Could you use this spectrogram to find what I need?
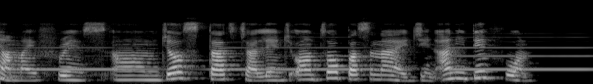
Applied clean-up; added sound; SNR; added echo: none; Wind instrument, woodwind instrument; 13 dB; none.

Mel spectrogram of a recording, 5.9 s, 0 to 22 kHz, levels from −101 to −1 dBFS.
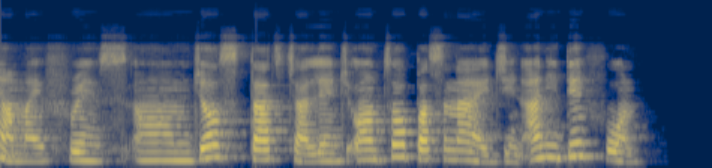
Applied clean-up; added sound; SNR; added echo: none; none; none; none.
